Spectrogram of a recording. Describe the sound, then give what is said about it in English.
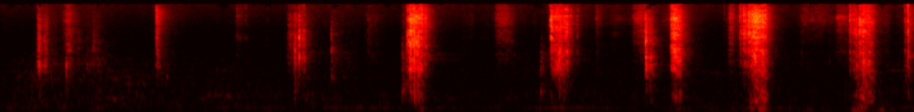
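A paper envelope is torn open: crisp crinkling and ripping rustles in irregular bursts, some sharper than others, fairly faint with no talking. “Just open the famous envelope here”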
